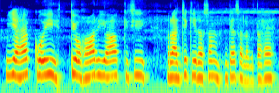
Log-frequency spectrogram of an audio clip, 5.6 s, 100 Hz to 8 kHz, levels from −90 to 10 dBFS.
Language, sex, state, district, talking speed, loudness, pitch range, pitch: Hindi, male, Uttar Pradesh, Shamli, 120 wpm, -16 LUFS, 210-235 Hz, 225 Hz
